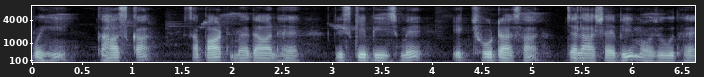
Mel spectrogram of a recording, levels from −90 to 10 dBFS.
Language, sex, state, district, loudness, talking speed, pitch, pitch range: Hindi, male, Bihar, Saharsa, -21 LUFS, 135 wpm, 105 Hz, 100-110 Hz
